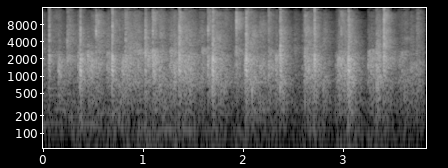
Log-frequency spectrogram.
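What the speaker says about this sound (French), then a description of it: "Si tu es d'accord, acclame très très fort le Seigneur" Congregation at a French-language church service clapping rhythmically and loudly, a dense steady beat of hand claps filling the whole stretch with no talk over it.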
